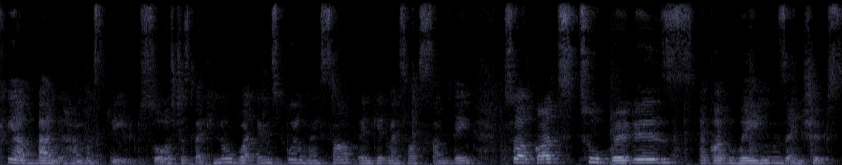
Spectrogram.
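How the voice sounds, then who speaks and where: A woman with a fairly low pitch talks at a moderate pace, her pitch varying in an ordinary way, while noticeable background noise sits behind her. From South Africa. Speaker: vlogger. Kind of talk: casual vlog talk to camera. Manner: animated.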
